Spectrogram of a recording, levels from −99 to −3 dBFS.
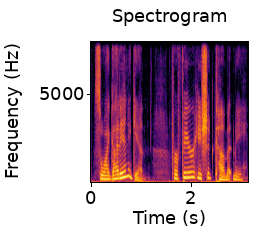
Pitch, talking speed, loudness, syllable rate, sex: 225 Hz, 230 wpm, -16 LUFS, 5.1 syllables/s, female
